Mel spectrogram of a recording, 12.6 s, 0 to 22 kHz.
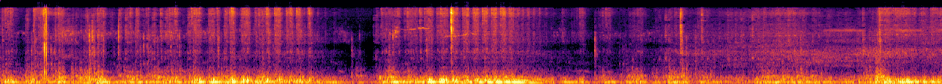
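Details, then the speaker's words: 1978 Honda Civic with manual choke, cold and not started for a while: the idle sags and surges, nearly dying before picking back up; it had just died and been restarted with a couple of throttle pumps. Cold engine stumbling. "Oh, it just died. Hang on. Like I said, it hasn't been started for a little while, so. Here, let's just give it a couple pumps."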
